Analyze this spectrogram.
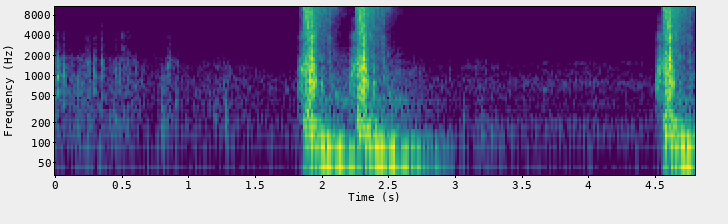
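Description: Specna Arms G36 blowback electric airsoft rifle firing three short bursts close to the microphone: two in quick succession about two seconds in, and another near the end.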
